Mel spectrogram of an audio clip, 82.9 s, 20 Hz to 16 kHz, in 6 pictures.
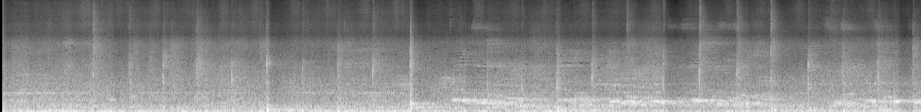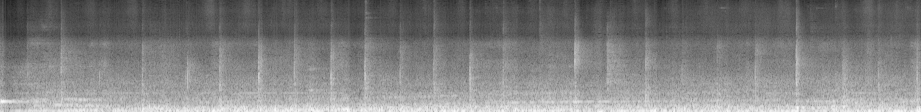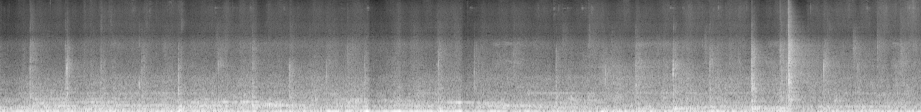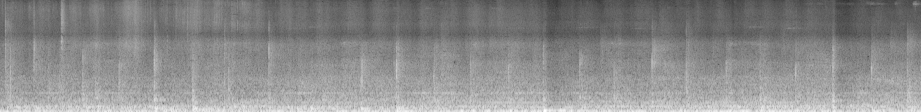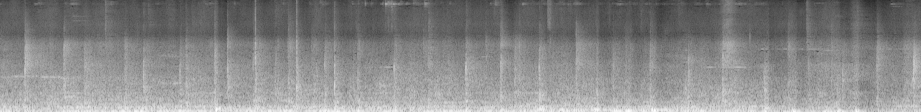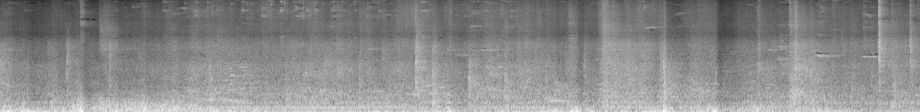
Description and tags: Russell Square - Climbing 175 steps to ground level of underground station
ambiance, ambience, binaural, field-recording, london, station, underground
